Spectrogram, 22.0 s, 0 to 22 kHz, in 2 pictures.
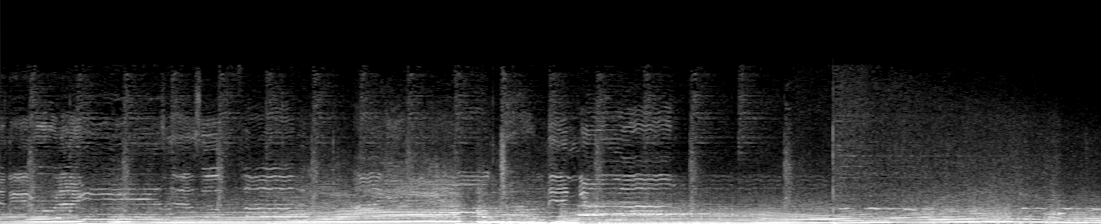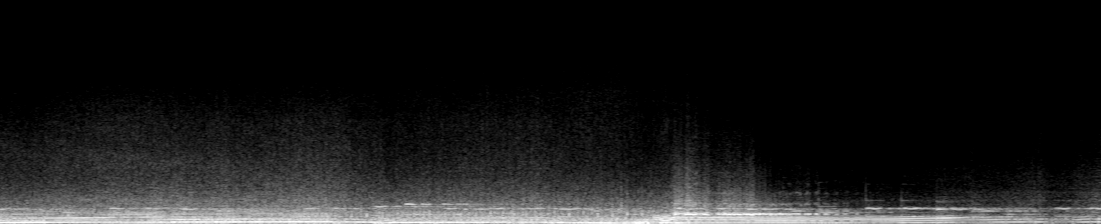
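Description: Toyota Celica GTS's 1.8-litre 2ZZ-GE four-cylinder, breathing through a straight-through exhaust with no catalytic converter, accelerating hard: its pitch climbs with the revs and drops back sharply at each gear change, several times over. Music with a heavy bass beat plays underneath for roughly the first eight seconds.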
